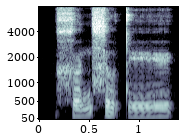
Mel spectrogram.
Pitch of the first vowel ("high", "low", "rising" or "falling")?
rising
